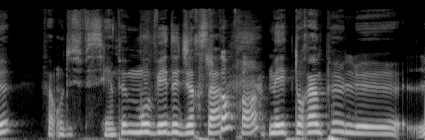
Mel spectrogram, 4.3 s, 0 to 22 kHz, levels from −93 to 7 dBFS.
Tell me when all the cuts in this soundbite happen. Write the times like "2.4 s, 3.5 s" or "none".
none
